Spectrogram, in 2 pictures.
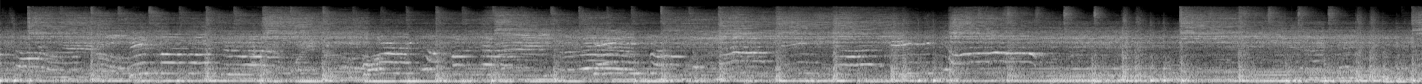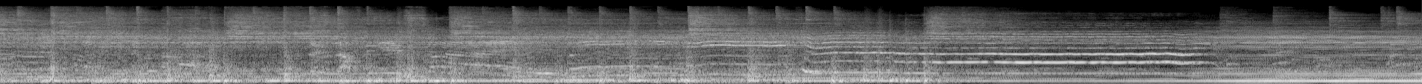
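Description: Live rock band playing: a woman singing lead over electric and acoustic guitars, bass and a drum kit with steady cymbal hits. Near the end a long note is held.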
